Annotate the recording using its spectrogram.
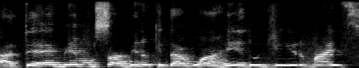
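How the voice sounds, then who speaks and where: Over noticeable background noise, a man talks at a fairly quick pace in a high voice with ordinary pitch variation. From Salvador, Bahia, Brazil. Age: 20s. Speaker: professional acrobat. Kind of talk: casual interview chat.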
